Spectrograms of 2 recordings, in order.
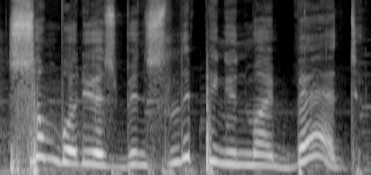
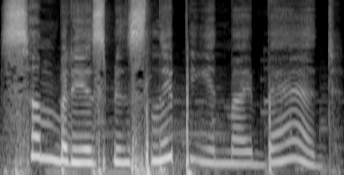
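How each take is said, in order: First: It is said in a deep, growly voice. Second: It is said in a quiet, gentle voice.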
